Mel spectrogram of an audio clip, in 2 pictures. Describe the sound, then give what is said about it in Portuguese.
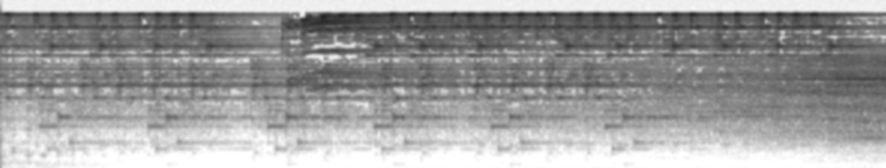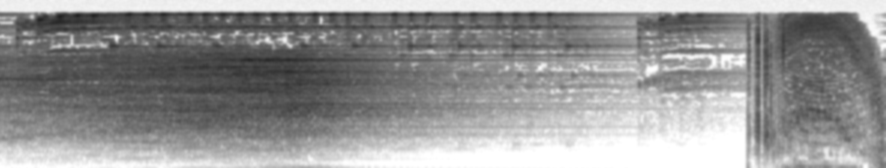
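A printer gives off strange, strained whirring and vibrating noises, a steady high mechanical hum that swells louder midway, then cuts off before a brief final burst. No voices. “O Papai Noel de metal toca na impressora, que começa a fazer alguns ruídos estranhos e a vibrar.”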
